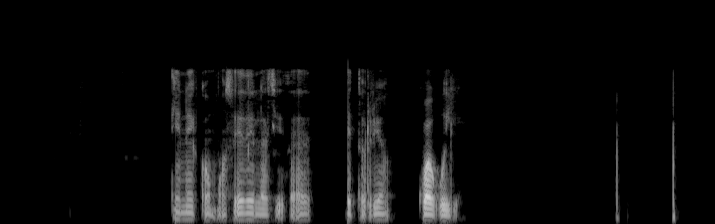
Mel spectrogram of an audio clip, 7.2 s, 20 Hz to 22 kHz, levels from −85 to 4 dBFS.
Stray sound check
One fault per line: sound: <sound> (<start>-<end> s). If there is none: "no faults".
no faults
